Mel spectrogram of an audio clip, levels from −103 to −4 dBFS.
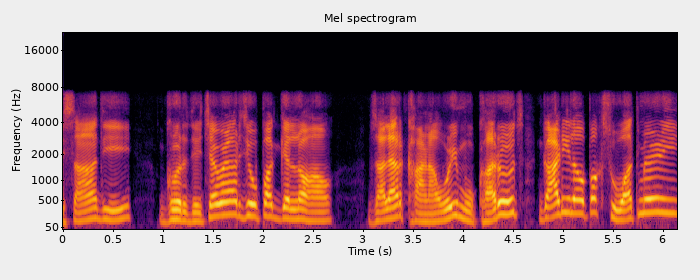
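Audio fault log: No faults are heard in this speech. It has gone through the AMR wideband (HD Voice) codec, whose faint-at-most coding traces fit its highest rate of 23.85 kbit/s.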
